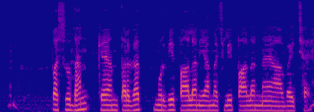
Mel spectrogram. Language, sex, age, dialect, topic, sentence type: Maithili, male, 25-30, Angika, agriculture, statement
